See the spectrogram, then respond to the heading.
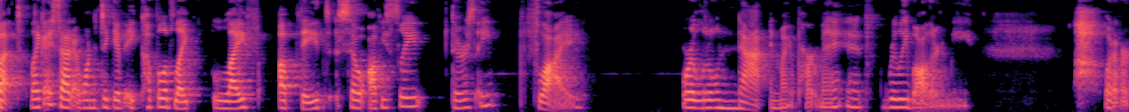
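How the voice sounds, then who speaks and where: Soft-spoken with an American accent, a woman talks at a medium pitch and moderate pace, her intonation fairly even, with big swings in loudness and long, frequent pauses. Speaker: law student vlogger. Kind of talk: casual vlog chat. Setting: at home in apartment.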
